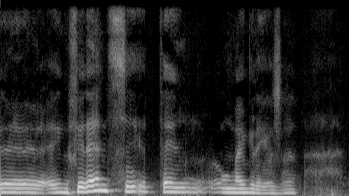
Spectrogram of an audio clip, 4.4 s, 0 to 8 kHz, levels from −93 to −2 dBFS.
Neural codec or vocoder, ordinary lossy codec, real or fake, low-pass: codec, 16 kHz, 2 kbps, FreqCodec, larger model; none; fake; none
